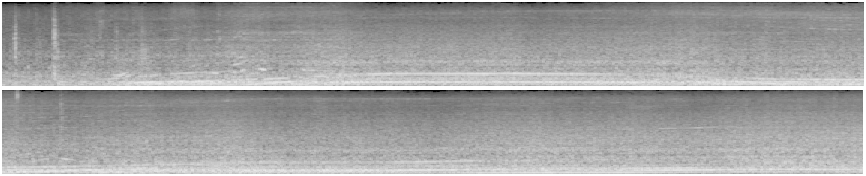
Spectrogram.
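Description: A heavy vehicle's engine roars and strains as it climbs a slope.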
